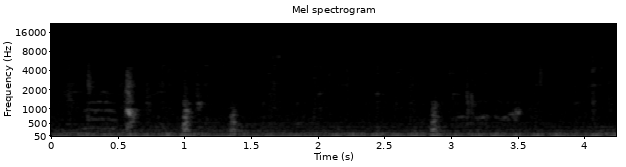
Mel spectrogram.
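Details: Chickens in a coop and run, mature hens mixed with chicks hatched in August 2023; soft, sparse clucks and short murmured notes at irregular intervals, partly buried in a continuous low hum.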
